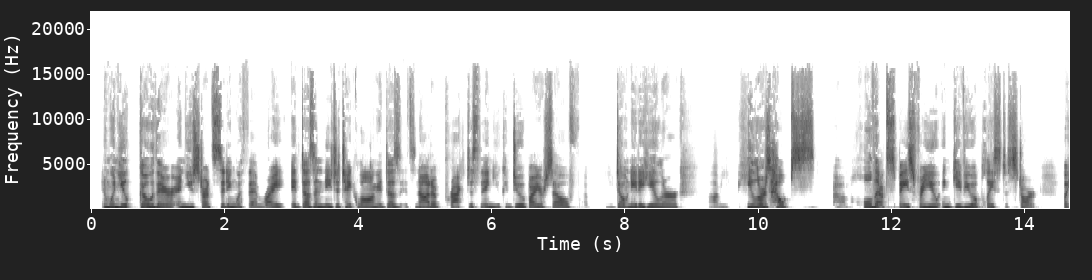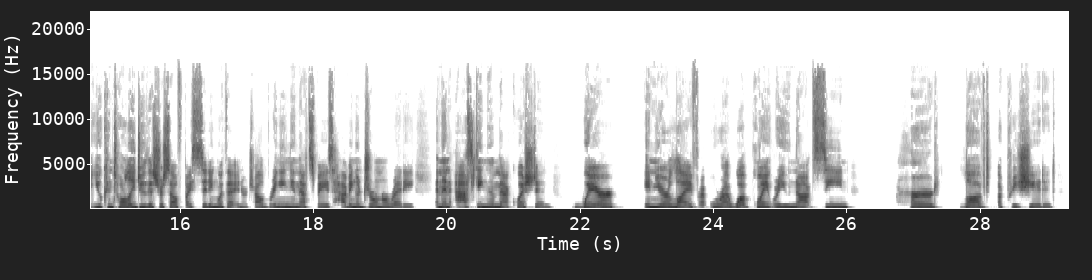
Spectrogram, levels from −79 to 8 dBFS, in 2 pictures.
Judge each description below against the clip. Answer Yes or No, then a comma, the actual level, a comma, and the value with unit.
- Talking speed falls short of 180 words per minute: No, average, 190 wpm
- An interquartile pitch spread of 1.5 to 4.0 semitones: Yes, average, 3.0 semitones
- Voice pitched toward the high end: Yes, high, 195 Hz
